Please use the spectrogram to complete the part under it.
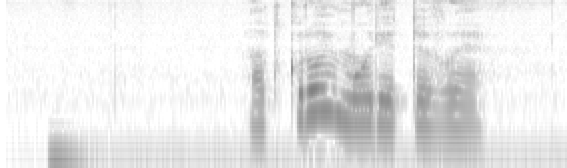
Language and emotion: Russian, sad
